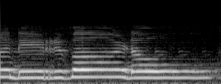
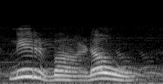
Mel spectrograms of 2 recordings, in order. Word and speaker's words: ನಿರ್ವಾಣಂ: ಯತ ಚೇತಸಾ ಅಭಿತೋ ಬ್ರಹ್ಮ ನಿರ್ವಾಣ ಅಭಿತೋ ಬ್ರಹ್ಮ ಅಭಿತೋ ಬ್ರಹ್ಮ ನಿರ್ವಾಣ ಇಲ್ಲಿ ನಿರ್ವಾಣಂ ಅಂತ ಇಲ್ಲ ನಿರ್ವಾಣವ್ ಅನುಸ್ವಾರದ ಉಚ್ಚಾರಣೆ ನಾಸಿಕ ತಾವ ರೀತಿ ನಿರ್ವಾಣ ವರ್ತತೆ ವಿಧಿತಾತ್ಮನ ನೋಡೋಣ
